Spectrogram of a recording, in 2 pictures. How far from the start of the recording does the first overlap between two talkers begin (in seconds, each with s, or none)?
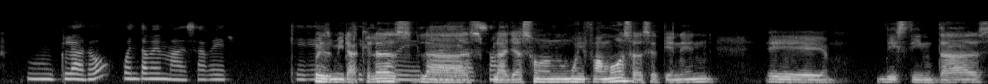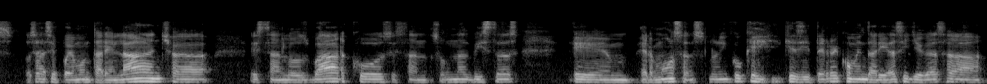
3.1 s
